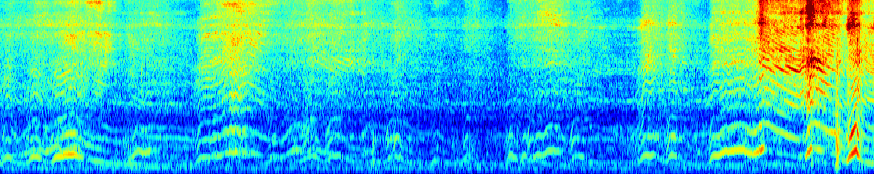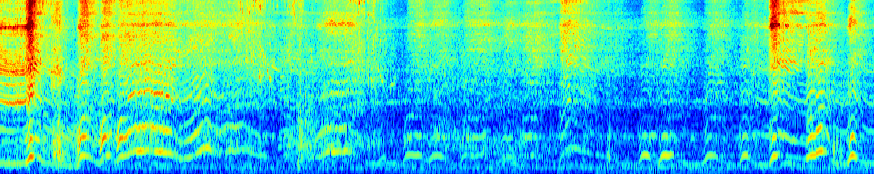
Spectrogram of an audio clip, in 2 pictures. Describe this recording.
Evening mayhem at St. Louis Dirt Burners R/C Raceway. Cars catching air on the jumps. Crashes - one into chain link fence. Shrieks.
